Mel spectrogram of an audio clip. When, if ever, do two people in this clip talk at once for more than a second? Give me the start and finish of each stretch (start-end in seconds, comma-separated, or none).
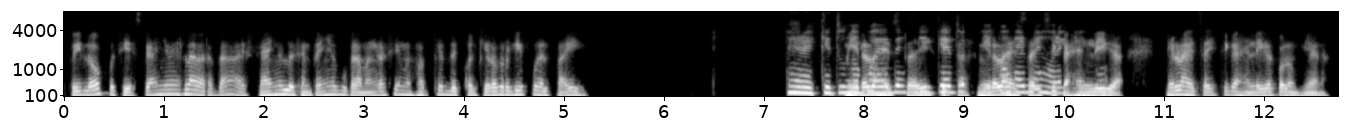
7.8-10.5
